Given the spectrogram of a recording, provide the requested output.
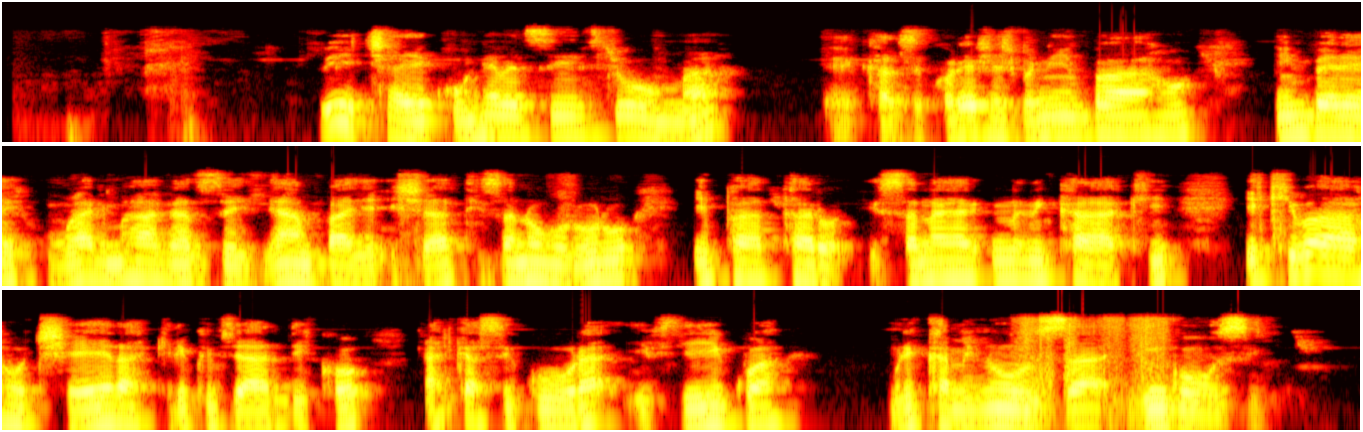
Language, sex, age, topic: Rundi, female, 25-35, education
